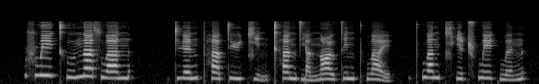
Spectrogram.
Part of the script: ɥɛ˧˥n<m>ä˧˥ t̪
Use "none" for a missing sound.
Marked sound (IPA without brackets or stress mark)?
pʰ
